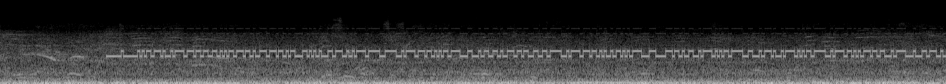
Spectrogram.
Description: TTY/TDD text telephone tones (45.45 baud Baudot), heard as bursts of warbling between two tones, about 400 Hz shift, 1600 Hz centre, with street noise. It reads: SHE IS A BRUNETTE SOCIALITE FROM WESTCHESTER …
